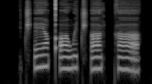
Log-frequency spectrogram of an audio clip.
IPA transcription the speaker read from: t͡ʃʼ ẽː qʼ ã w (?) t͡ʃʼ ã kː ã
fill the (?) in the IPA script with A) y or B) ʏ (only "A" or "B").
B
